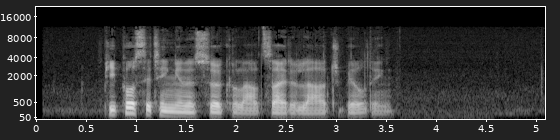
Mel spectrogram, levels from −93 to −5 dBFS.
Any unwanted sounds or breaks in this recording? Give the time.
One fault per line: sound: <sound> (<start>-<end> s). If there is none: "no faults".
no faults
